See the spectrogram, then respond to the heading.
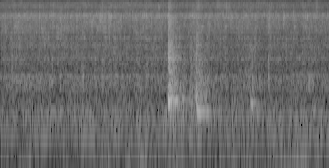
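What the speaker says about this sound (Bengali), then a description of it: "এবার পেস্ট করা মশলাটা আমি দিয়ে দিচ্ছি, ওটাকে ভেজে নিই" Spice paste frying in a pan of oil for a pumpkin curry, giving a continuous dense sizzle with a few brief stirring clatters near the middle.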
